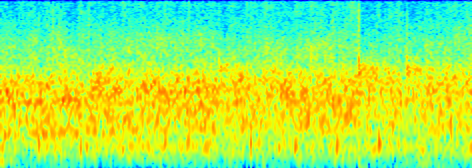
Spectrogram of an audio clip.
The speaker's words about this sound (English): Round of applause as we go into the next round.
